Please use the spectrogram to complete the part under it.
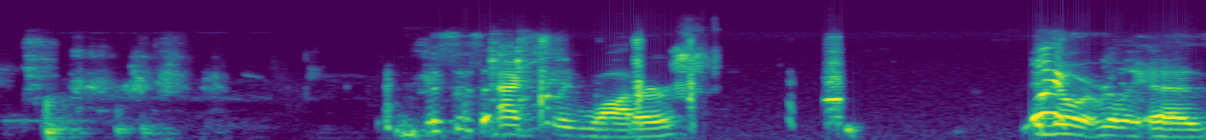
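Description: Women talk and laugh with animation over an online call.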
